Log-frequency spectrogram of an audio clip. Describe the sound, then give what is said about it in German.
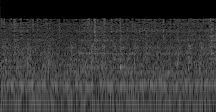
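Perforated paper coffee cups, set at the bottom of a staircase and carried upward, clatter as they fall over, blending into a steady, dense rushing noise once they lie down, with regular clicking ticks caused by the gaps between the steps and a low, constant hum. No voices. “Zu hören ist das Klackern der umfallenden Becher, das zum Rauschen wird, wenn die Becher in ihre liegende Position gefunden haben.”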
